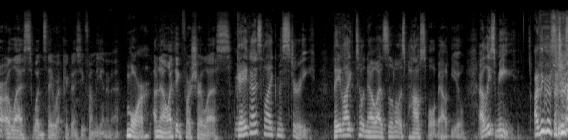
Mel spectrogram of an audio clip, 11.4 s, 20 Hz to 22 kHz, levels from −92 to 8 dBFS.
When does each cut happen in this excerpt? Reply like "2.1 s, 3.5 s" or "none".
3.0 s, 4.8 s

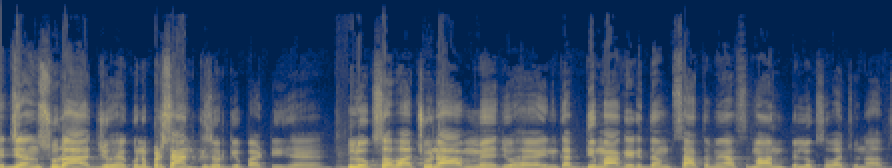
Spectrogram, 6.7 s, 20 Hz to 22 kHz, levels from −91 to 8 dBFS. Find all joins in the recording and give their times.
2.4 s

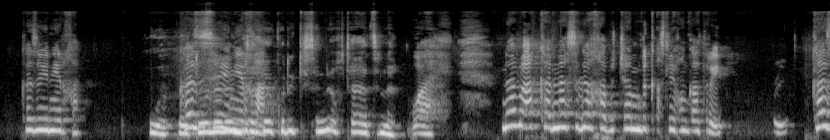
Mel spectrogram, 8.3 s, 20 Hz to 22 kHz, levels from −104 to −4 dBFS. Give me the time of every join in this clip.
none

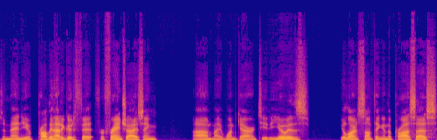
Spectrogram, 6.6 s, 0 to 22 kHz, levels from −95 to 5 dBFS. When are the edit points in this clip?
3.2 s

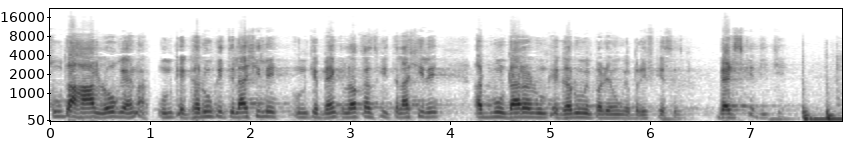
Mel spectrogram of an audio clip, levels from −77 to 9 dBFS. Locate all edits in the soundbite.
1.0 s

